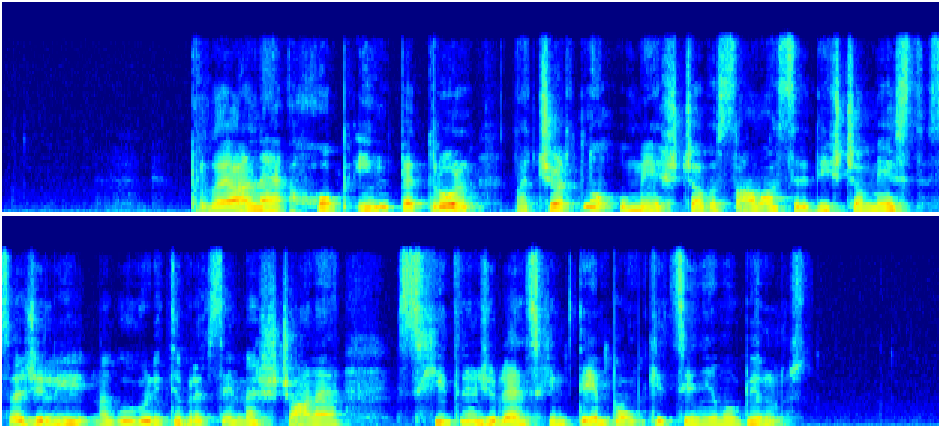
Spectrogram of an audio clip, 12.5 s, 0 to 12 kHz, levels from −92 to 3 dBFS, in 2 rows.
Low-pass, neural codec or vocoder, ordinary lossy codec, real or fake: 9.9 kHz; vocoder, 22.05 kHz, 80 mel bands, WaveNeXt; none; fake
